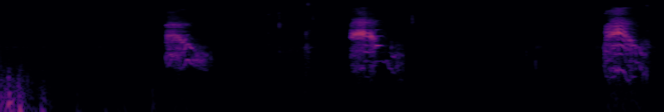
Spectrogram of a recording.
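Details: Rescued baby kitten whose cry sounds like the Japanese word "iru" meows loudly to ask for more food indoors; three bright, strong meows about two seconds apart, with faint handling sounds in between.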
